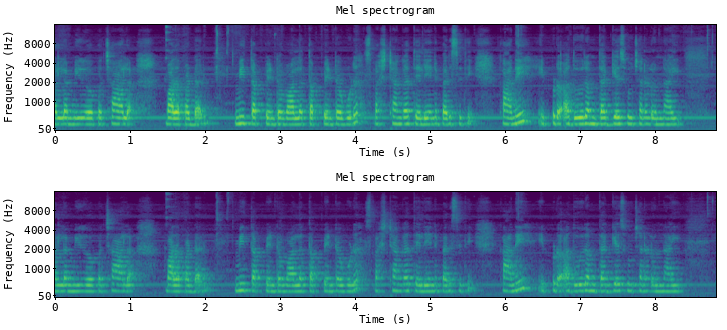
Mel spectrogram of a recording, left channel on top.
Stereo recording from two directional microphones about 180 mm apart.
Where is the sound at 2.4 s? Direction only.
15° left (ahead or behind).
